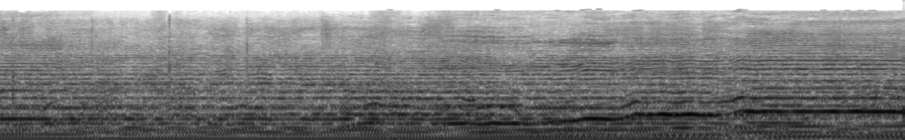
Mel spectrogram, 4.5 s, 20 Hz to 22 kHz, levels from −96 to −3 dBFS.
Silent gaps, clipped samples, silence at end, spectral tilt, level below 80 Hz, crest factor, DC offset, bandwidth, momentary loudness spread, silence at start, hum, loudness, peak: none; under 0.1%; 0 s; -5 dB/octave; -24 dBFS; 10 dB; under 0.1%; 16.5 kHz; 8 LU; 0 s; none; -12 LUFS; 0 dBFS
